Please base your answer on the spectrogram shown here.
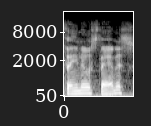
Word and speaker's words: Thanos: They called Thanos, but like not ironic. Like they legitimately called him Thanos. Thanos, dude. Wait, like Thanos, dude. Oh, No, shit. Thanos should not rhyme with anus, dude.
